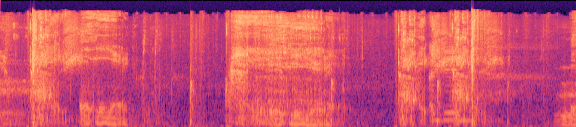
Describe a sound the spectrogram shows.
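A zombie is struck with sharp hits.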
